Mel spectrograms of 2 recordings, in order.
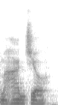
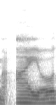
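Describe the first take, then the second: First: The middle consonant is a j sound. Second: The middle consonant is a y sound. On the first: "they'll say maagyo ... So the Jia sound" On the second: "instead of saying maayo"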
